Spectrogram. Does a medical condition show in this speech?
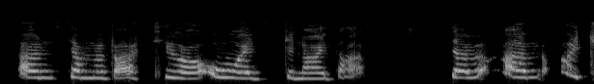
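Yes: cerebral palsy.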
